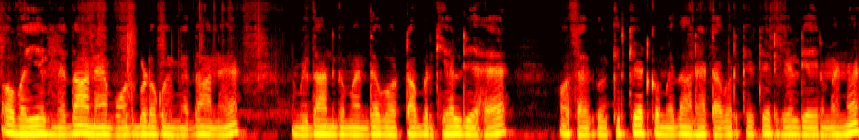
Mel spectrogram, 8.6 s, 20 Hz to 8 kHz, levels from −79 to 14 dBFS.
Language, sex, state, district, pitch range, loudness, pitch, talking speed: Marwari, male, Rajasthan, Nagaur, 105-115 Hz, -17 LUFS, 110 Hz, 230 wpm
